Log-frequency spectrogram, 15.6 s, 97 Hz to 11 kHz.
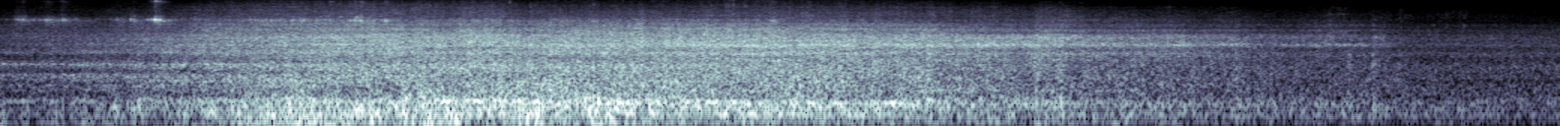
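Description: A PKP EN57 electric multiple unit passing on a far track. It grows louder for the first few seconds, stays loud for several seconds, then fades as it moves away, with a steady high whine over the rolling noise.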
